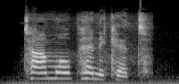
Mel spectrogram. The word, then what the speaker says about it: Tahmoh Penikett: Tahmoh Penikett. – Oh, it picks it up really well. Say it again. – Tahmoh Penikett.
